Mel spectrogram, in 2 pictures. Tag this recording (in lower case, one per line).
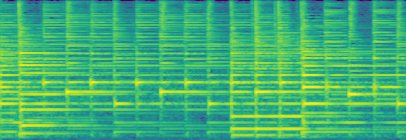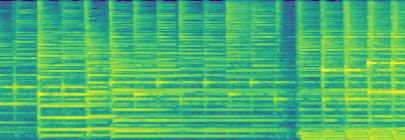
music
